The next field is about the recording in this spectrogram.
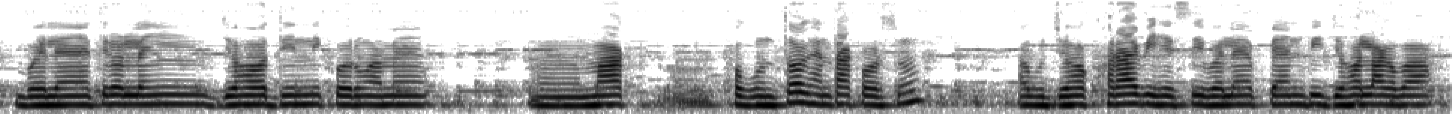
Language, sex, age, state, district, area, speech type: Odia, female, 60+, Odisha, Balangir, urban, spontaneous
